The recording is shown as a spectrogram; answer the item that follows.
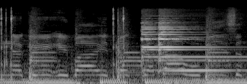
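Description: Background music, with a short click and then a bright bell chime about one and a half seconds in: the notification-bell ding of a subscribe-button overlay.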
